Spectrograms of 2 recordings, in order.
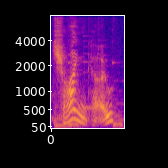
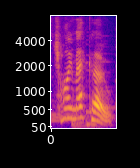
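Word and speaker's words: Chimecho: for years and I feel stupid it's not chimco it's chimo because Chimes Echo FL did you know that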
